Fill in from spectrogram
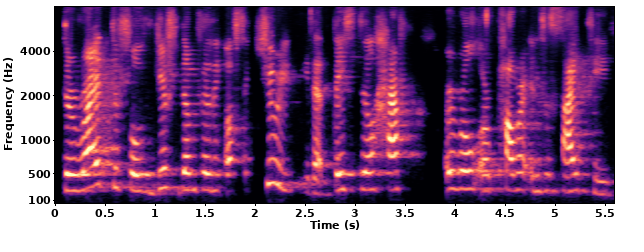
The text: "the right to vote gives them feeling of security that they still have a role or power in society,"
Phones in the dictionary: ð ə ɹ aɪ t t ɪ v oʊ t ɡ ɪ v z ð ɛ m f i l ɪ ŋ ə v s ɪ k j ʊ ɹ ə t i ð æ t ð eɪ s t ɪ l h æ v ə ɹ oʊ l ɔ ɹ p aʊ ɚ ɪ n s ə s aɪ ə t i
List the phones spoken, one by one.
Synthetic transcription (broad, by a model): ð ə ɹ aɪ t t ɪ f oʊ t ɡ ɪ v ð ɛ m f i l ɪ ŋ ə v s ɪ k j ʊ ɹ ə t i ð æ t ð eɪ s t ɪ l h æ v ə ɹ oʊ l ɔ ɹ p aʊ ɚ ɪ n s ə s aɪ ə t i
